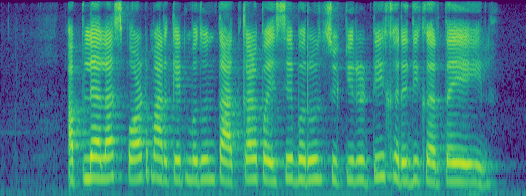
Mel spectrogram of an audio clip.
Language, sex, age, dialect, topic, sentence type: Marathi, female, 18-24, Standard Marathi, banking, statement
